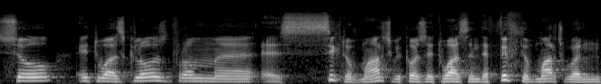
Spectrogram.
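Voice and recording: Speaking slowly at a medium pitch, a man has a slightly mellow tone and ordinary pitch variation.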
